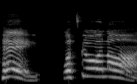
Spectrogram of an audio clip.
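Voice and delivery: high in-character shout, calling across a distance. Playing a character calling to someone up ahead: in-character shout. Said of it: "I'm gonna shout to the guy ahead of me".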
